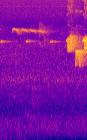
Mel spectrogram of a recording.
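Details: Siberian blue robin singing: faint, thin, high notes, then an abrupt loud burst of rapid high notes at the end, over soft noise-reduced forest background.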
